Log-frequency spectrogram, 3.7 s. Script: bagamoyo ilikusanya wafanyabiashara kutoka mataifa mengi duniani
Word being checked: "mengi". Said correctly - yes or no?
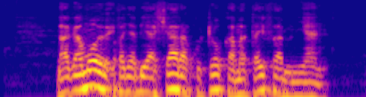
no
